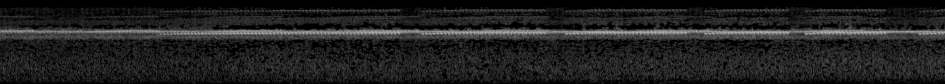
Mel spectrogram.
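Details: A high, shrill insect chorus keeps up a continuous ringing trill with a rapid pulsing texture, growing a little louder after the first two seconds and wavering slightly in pitch.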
